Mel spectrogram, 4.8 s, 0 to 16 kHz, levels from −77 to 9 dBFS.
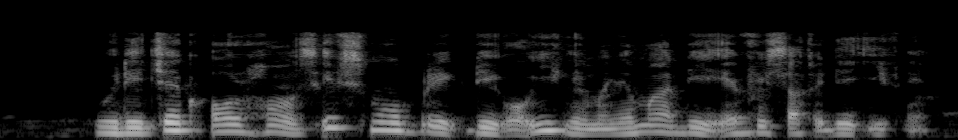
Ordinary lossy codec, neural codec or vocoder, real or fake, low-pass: none; codec, 16 kHz, 4 kbps, FreqCodec, larger model; fake; 7.2 kHz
